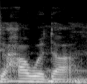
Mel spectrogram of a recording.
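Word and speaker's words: יהודה: And the way you say it is Yahawada.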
